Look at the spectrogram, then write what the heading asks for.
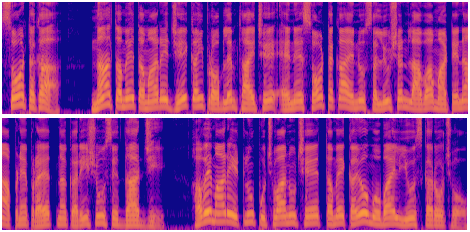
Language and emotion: Gujarati, neutral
